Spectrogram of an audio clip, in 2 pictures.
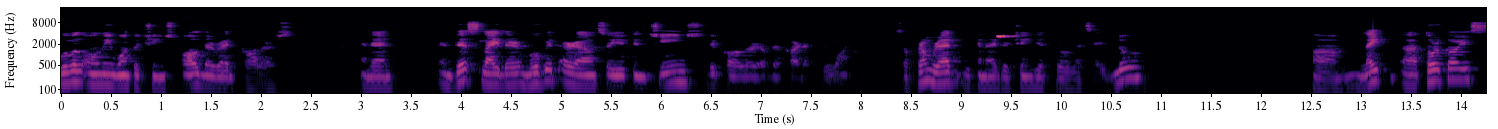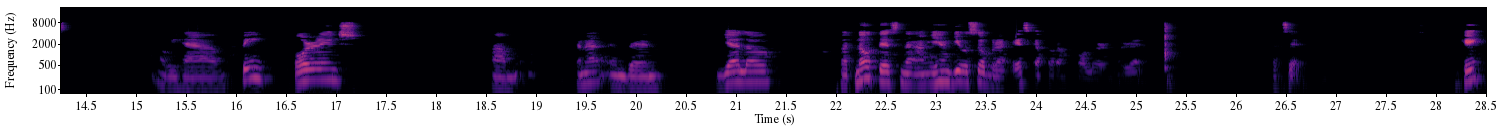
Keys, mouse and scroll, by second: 4.3-22.3 ctrl+drag, 26.2-27.7 ctrl+drag.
